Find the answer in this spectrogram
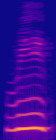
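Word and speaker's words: weak: तो डब्ल्यू ई ए के और डब्ल्यू डबल ई के दोनों का ही प्रोनाउंसिएशन क्या होता है? वीक होता है।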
